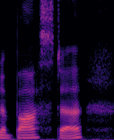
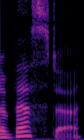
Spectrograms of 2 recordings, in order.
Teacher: The hard explosive B sound in a basta, spoken by ancient Persians, gradually softened over generations into the fricative V sound in Avesta, spoken by later generations. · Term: consonant weakening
